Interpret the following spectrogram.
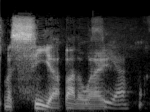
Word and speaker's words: Mesilla: It's Mesilla, by the way. Mesilla, so I did not, I butchered it like I do Massachusetts.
